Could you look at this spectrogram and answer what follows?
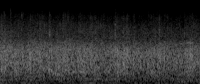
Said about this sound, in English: That deserves applause.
